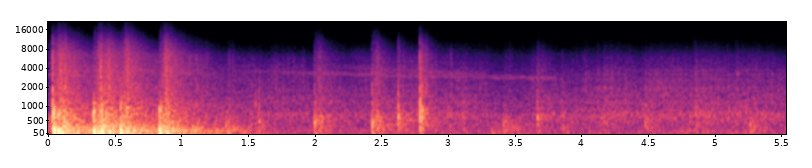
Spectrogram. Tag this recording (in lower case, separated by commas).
fireworks, fire, explosion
